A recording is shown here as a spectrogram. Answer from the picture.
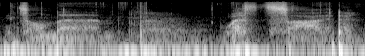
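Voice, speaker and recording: A soothing whisper over noticeable background noise. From Norway. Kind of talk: casual talk to camera, vlog. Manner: whispered, soothing.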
